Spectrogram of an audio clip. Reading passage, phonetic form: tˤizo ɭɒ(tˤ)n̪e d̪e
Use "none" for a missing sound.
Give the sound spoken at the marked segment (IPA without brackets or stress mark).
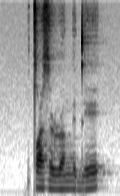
none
